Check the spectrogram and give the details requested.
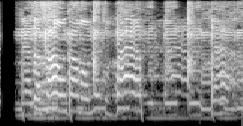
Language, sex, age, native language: Icelandic, other, 18-19, Icelandic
